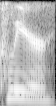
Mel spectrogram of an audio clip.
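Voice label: "clear", English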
